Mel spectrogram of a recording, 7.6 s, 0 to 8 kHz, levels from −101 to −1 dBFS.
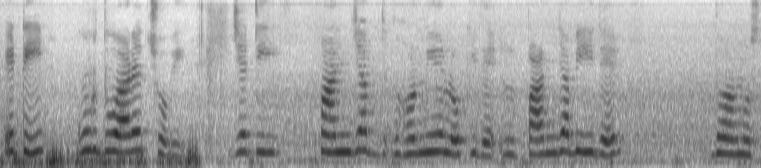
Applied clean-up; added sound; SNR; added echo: none; none; none; none.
